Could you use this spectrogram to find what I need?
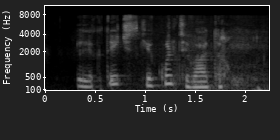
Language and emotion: Russian, neutral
